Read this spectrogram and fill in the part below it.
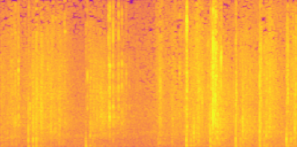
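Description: Footsteps echo in a stone passage.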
